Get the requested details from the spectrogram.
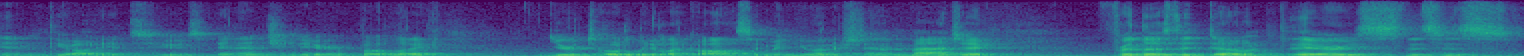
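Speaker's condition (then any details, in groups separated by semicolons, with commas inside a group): No condition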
